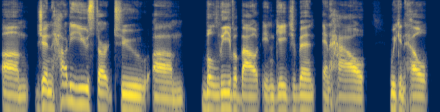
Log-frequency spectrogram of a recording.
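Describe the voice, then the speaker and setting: An upbeat man hosting a workplace podcast in a relaxed, chatty way, with plenty of fillers. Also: lowish voice, no room sound, clean studio sound. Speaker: podcast host. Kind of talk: casual podcast chat.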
